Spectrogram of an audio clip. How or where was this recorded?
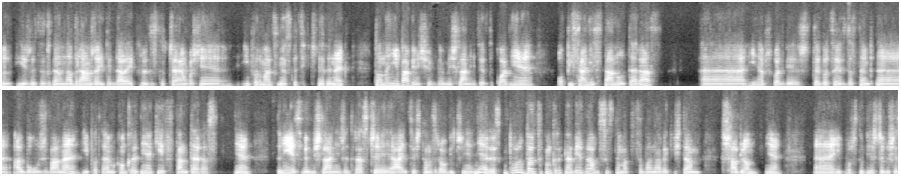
video call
